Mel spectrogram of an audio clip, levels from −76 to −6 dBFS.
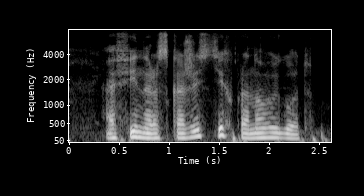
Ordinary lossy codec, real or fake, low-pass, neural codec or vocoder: Opus, 24 kbps; real; 7.2 kHz; none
